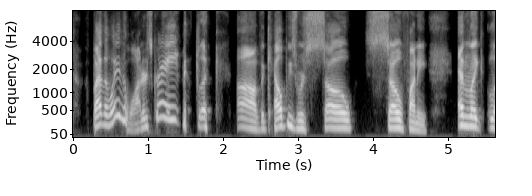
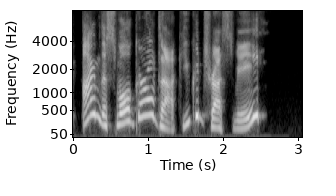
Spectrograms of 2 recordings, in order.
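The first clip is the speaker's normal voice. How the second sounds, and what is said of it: Imitates a cartoon duck girl's voice. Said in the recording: “the one ... is doing the Webby's voice ... doing the voice.”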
